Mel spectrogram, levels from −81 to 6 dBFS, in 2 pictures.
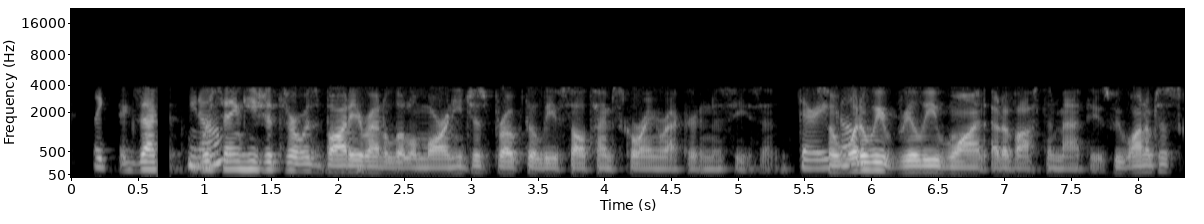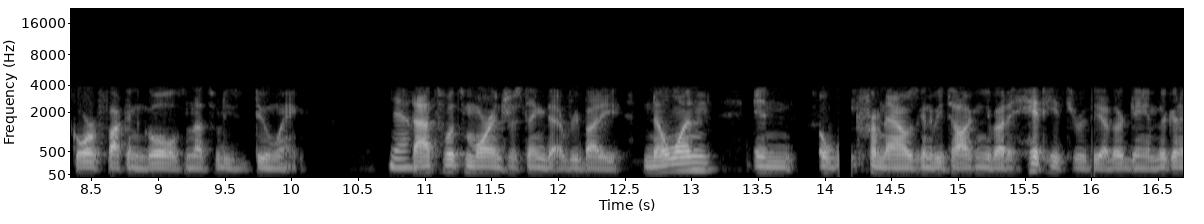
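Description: Speech over a telephone-band line has hard-edged dropouts at 0.64–0.74 s before "you know we're saying", 14.1–14.2 s between "one in a" and "from now is going", and 16.0–16.02 s after "talking about a hit". This is packet loss filled with silence, with gap lengths that fit five 20 ms packets, five packets, then one.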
